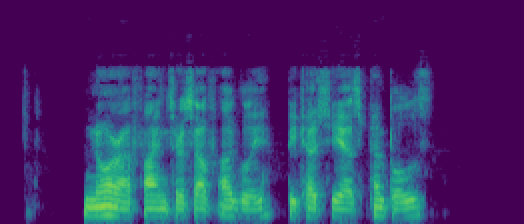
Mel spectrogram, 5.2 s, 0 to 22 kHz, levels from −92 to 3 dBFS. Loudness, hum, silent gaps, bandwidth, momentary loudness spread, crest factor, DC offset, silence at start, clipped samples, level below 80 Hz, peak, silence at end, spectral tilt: -23 LUFS; none; none; 7.6 kHz; 10 LU; 20 dB; under 0.1%; 0.85 s; under 0.1%; -64 dBFS; -4 dBFS; 0.95 s; -5 dB/octave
